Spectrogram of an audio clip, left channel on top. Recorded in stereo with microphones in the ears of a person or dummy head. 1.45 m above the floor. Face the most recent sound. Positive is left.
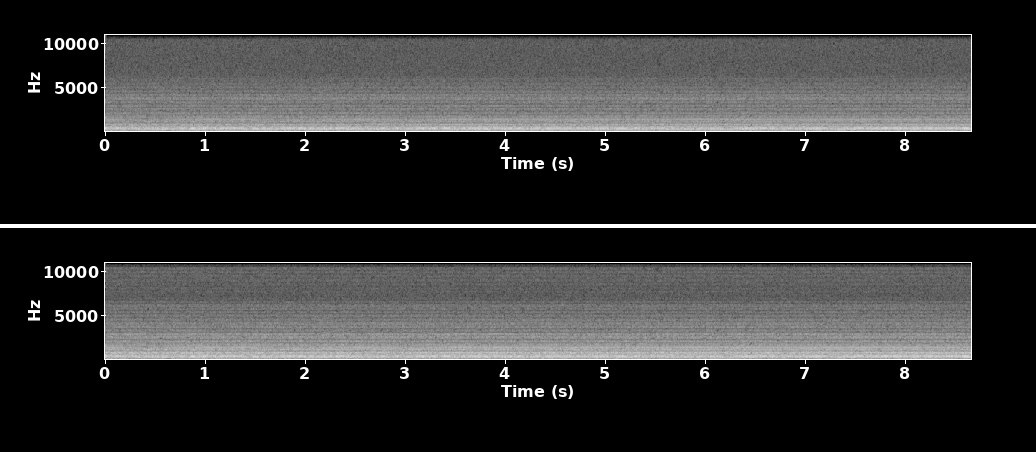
turn(degrees=-40)  # may be behind; listen again after turning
